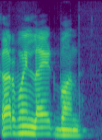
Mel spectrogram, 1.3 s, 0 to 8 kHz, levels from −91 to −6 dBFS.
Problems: none marked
